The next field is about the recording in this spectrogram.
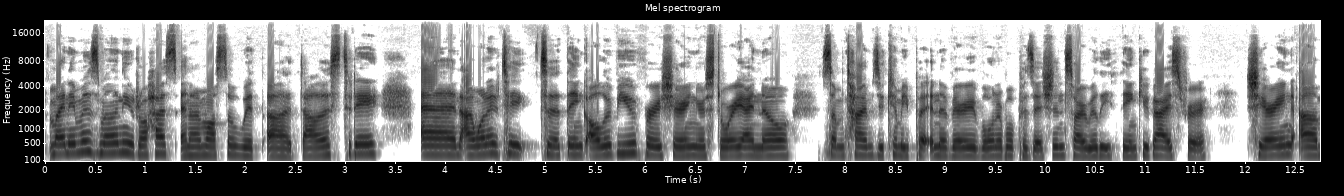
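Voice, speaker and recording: A woman's voice: mid-range voice, a little mellow, clean tone. A young woman from the audience asking a panel a question, polite and hesitant. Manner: polite, hesitant, many ums. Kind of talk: question from the floor.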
